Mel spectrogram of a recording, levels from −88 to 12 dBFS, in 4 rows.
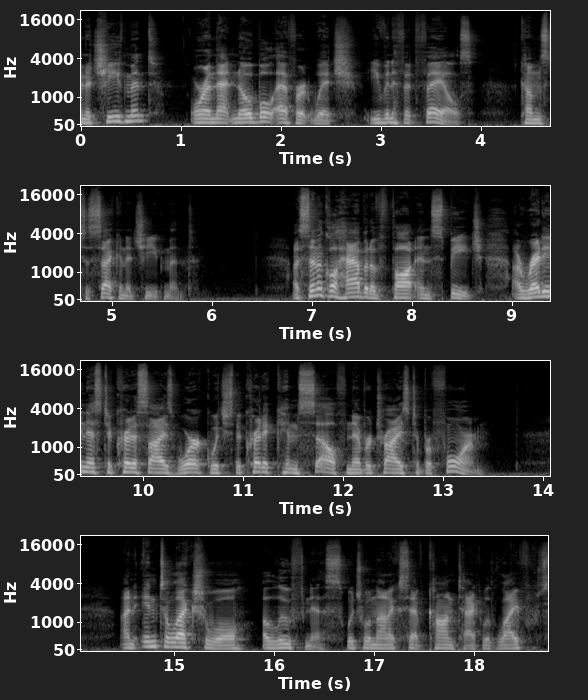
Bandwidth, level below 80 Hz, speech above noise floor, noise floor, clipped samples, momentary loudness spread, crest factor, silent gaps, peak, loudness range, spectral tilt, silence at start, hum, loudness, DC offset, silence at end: over 20 kHz; -56 dBFS; 33 dB; -57 dBFS; under 0.1%; 13 LU; 20 dB; none; -4 dBFS; 7 LU; -5 dB/octave; 0 s; none; -25 LUFS; under 0.1%; 0 s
